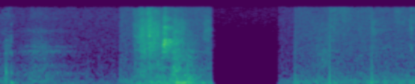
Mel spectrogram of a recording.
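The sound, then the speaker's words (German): A window being shut, a short muffled scraping clunk that swells for about half a second, then a moment of silence and faint background noise. “ich musste kurz mein Fenster zumachen.”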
